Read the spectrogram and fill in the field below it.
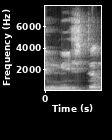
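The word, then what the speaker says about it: Dniester: इसके अंदर गिरती है ये निस्टर बोलते हैं इसको डी साइलेंट है यहां पर भी और यहां पर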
